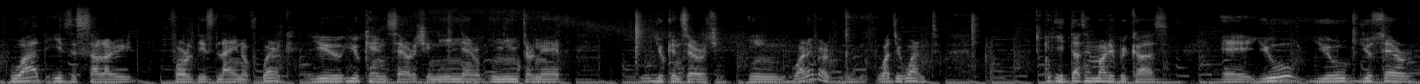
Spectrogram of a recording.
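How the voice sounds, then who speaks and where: Halting man giving interview tips. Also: mid-range voice, steady tone, over music. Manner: halting non-native English with restarts. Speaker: English tips presenter. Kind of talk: casual advice video.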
